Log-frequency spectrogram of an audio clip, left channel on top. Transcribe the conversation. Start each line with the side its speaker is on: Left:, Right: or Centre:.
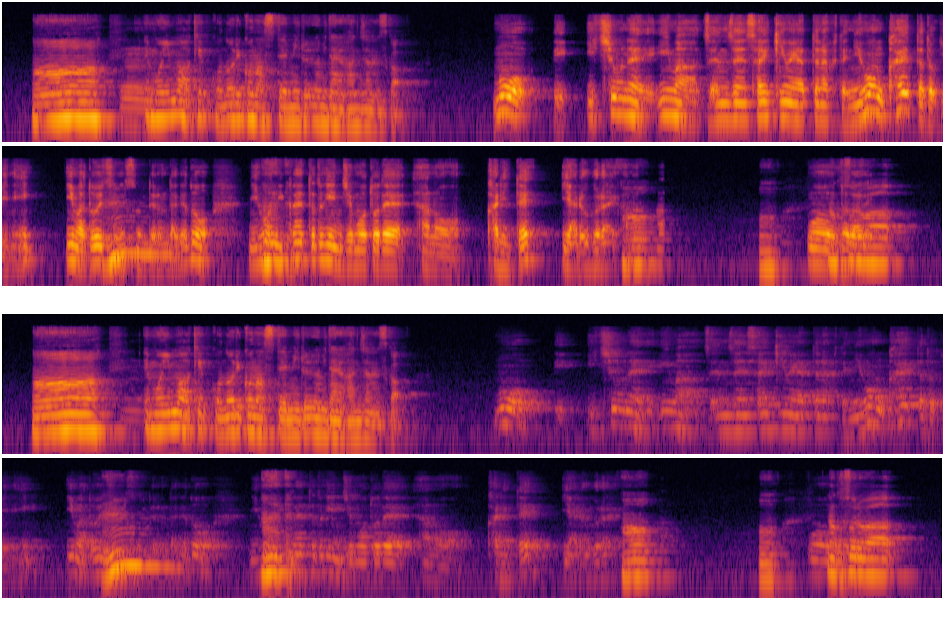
Right: ああ、
Left: うん。
Right: え、もう今は結構乗りこなしてみるみたいな感じなんですか
Left: もう、い一応ね、今、全然最近はやってなくて、日本帰った時に、今、ドイツに住んでるんだけど、
Right: うーん。
Left: 日本に帰った時に地元で、
Right: はい。
Left: あの、借りてやるぐらいかな。
Right: ああ、
Left: もう、
Right: なんかそれは、
Left: だから、う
